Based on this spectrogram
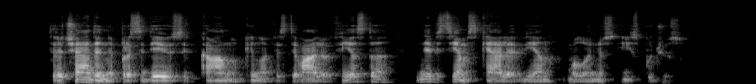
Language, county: Lithuanian, Telšiai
